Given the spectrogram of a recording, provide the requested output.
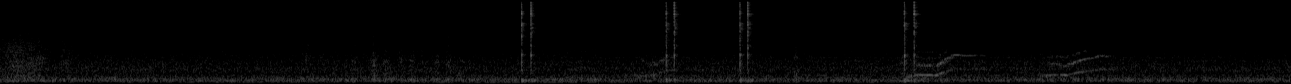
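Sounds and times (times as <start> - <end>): sharp clicks: 5.2 - 5.4, 6.6 - 7.6, 9.0 - 9.2.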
